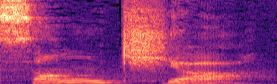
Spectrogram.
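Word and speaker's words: सांख्य: And so we pronounce this sankhya because the Anusvara changes to that sound.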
